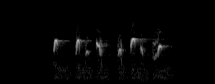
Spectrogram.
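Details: A Sooty-headed bulbul gives a cheerful burst of about six fluty notes, alternating higher and lower, some ending in a downward slur. Nothing else is heard around it.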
